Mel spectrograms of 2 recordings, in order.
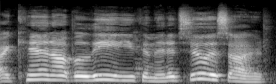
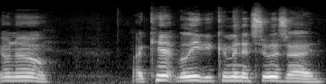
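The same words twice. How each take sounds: First: Slow, high, stilted line reading; Neil Breen impression. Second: Neil Breen impression. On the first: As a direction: overact it like a bad film. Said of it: "He's like". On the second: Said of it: "he's like".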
